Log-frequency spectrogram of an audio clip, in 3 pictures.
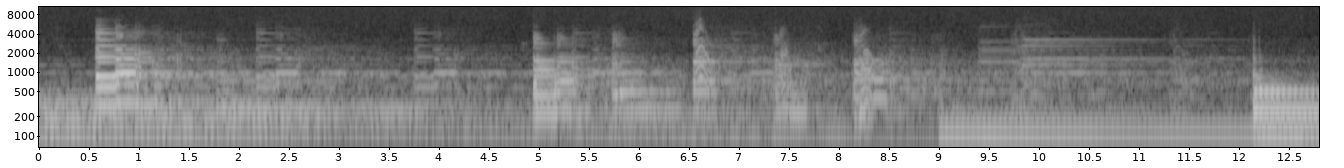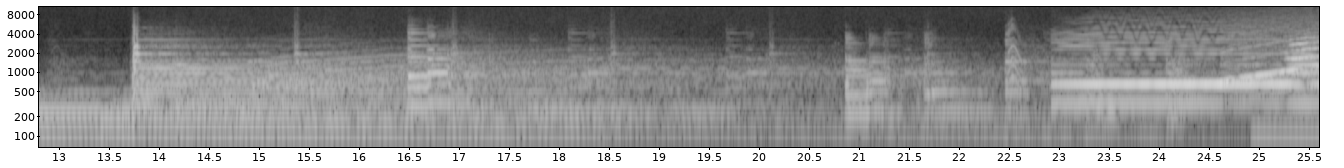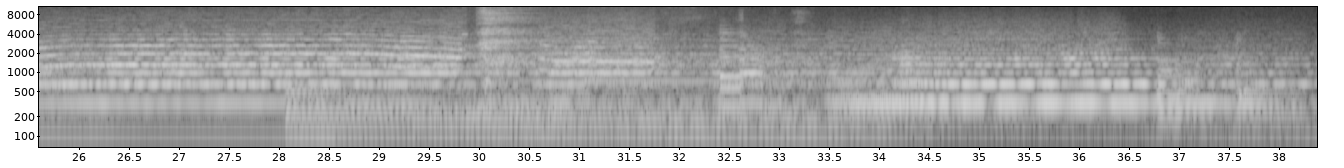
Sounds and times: blues 0:00.0 - 0:38.3

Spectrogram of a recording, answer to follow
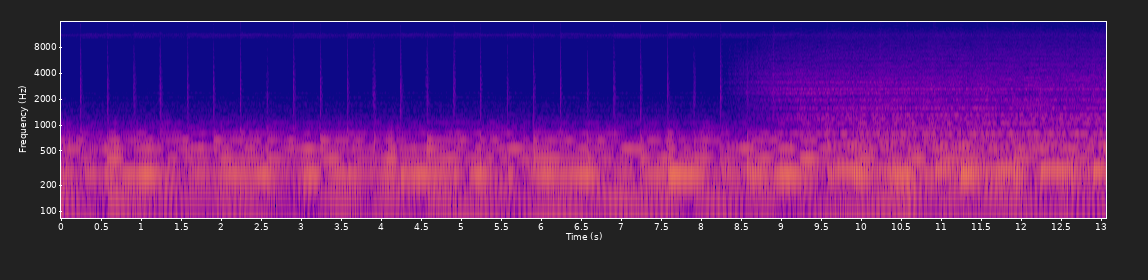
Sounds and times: subtle non-intrusive melody 0:08.4 - 0:13.0
Evolving legato synthesizers 0:08.4 - 0:13.0
warm flowing pad 0:08.6 - 0:13.0

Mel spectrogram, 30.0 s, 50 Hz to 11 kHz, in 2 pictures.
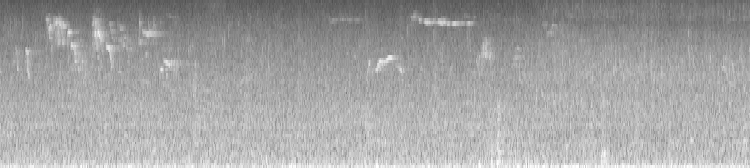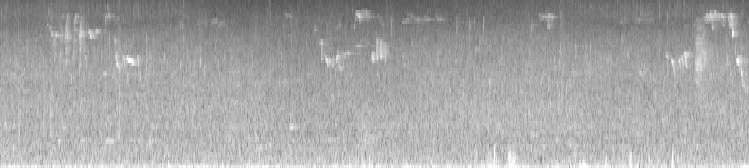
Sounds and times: River 0:00.0 - 0:29.9
Birds 0:06.9 - 0:29.9

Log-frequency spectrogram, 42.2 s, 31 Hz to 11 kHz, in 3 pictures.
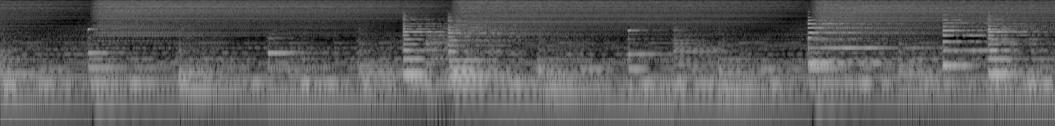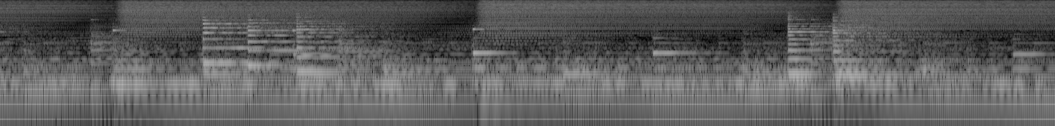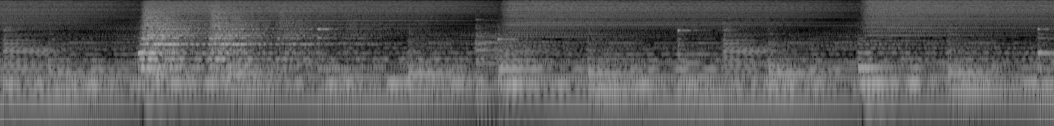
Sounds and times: Piano 0:00.0 - 0:42.1
pads 0:29.7 - 0:37.1

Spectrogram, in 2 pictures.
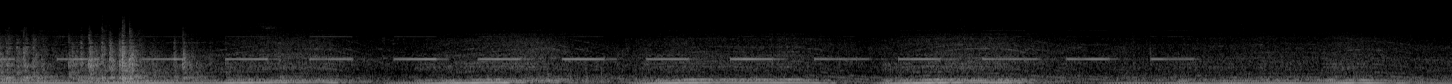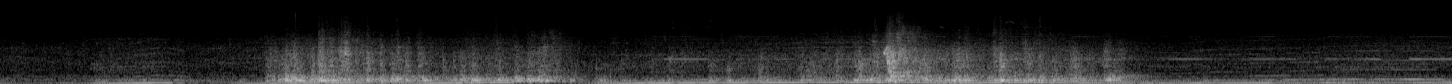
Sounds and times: wheel loader in action 0:00.0 - 0:29.0

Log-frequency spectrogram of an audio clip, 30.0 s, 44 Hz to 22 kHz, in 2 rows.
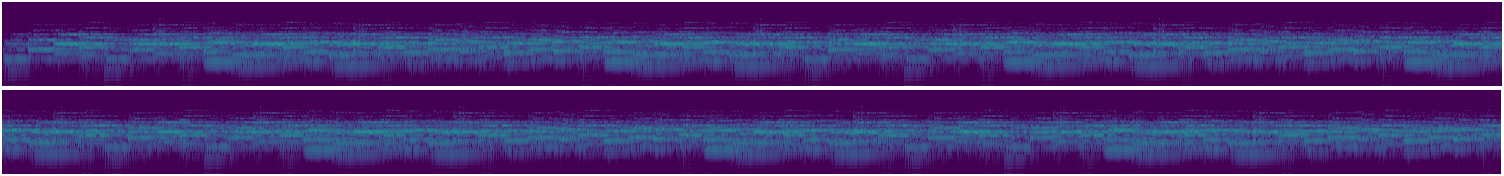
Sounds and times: piano 0:00.0 - 0:29.9

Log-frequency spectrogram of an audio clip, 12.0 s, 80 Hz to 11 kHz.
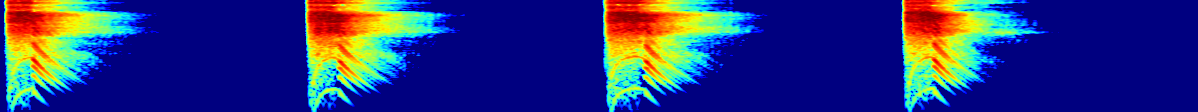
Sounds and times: straight die grinder started four times 0:03.1 - 0:04.1
straight die grinder started four times 0:06.1 - 0:07.2
straight die grinder started four times 0:09.0 - 0:09.9

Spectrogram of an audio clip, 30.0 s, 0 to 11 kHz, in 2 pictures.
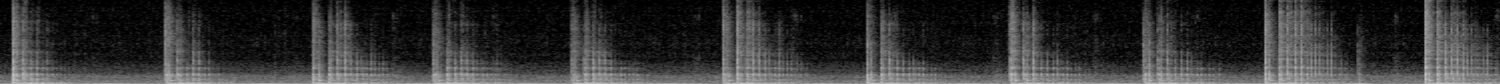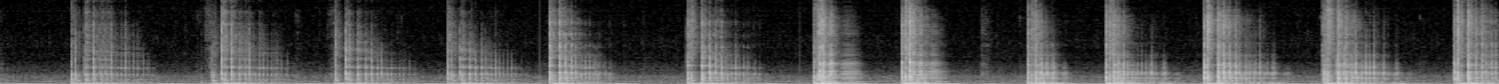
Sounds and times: Wooden ruler twangs 0:14.3 - 0:29.9

